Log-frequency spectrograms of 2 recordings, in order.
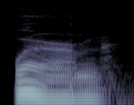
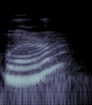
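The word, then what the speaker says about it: wyrm: Worm. Yes, I know. Worm? Just like WORM.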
